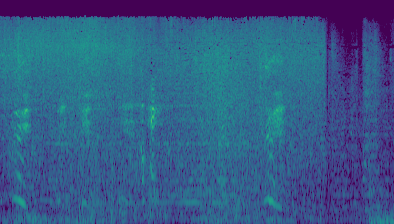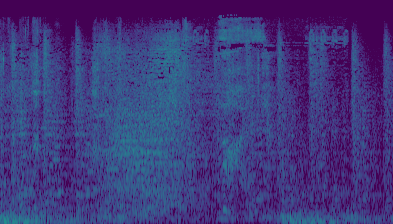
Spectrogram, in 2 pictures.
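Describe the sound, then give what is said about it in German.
Rough sea waves churn and crash amid a steady roar of wind as a storm arrives at sea, with heavy surges rising and falling throughout; a voice speaks briefly over the storm. “Wenigstens sind wir nicht mehr hier, wenn der Sturm kommt.”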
